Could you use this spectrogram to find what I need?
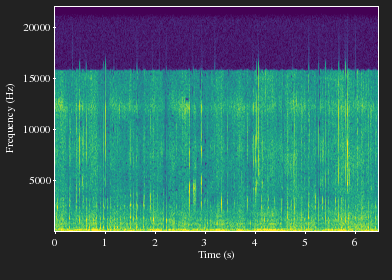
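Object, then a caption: Foam microphone windscreen. Both hands scratch and tap a black foam windscreen on a microphone with long metal claw nails. The result is a steady, dense rumbling crackle that is heavy in the low end, with quick taps scattered through the scratching at an even loudness throughout.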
